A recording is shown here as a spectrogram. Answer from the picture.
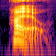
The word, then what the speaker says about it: Hayao: Eh, gjord av Hayo, Haya, Hayao, uttalas det så? Visst måste det uttalas så? – Hayao?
